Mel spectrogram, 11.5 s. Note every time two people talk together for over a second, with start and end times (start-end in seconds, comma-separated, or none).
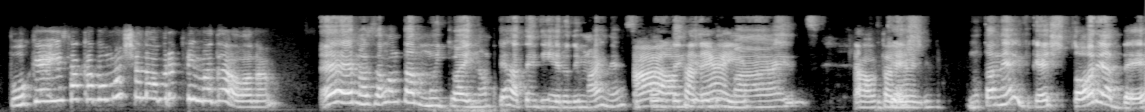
6.3-7.6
